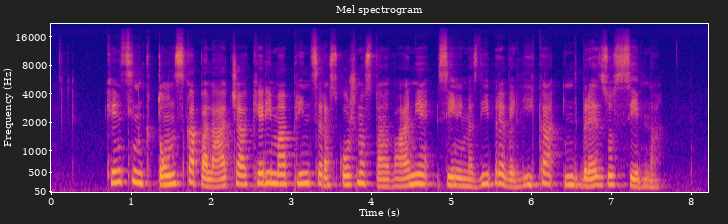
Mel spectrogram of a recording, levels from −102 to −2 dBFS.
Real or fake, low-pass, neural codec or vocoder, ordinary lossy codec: fake; 19.8 kHz; vocoder, 44.1 kHz, 128 mel bands every 512 samples, BigVGAN v2; none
